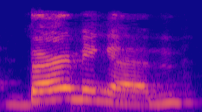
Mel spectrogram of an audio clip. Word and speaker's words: Birmingham: Now, there's a Birmingham, obviously, down south in America, but which is Birmingham. But Birmingham, how we pronounce it, but it's spelled the same way, is outside of London.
